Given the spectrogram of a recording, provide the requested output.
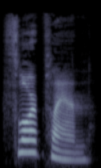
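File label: "floor plan", British English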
